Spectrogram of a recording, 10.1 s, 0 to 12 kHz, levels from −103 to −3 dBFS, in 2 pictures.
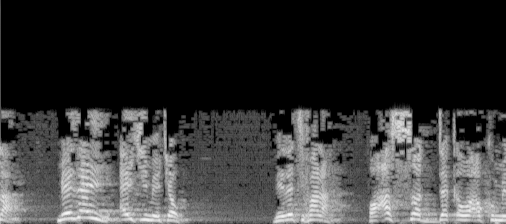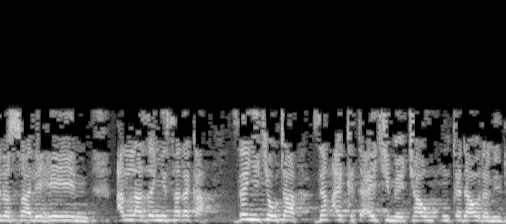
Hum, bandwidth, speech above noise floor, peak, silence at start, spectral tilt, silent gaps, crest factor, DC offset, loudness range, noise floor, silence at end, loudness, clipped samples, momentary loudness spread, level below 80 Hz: none; 6.4 kHz; 38 dB; 0 dBFS; 0 s; -4 dB/octave; none; 16 dB; under 0.1%; 2 LU; -54 dBFS; 0 s; -16 LUFS; under 0.1%; 7 LU; -58 dBFS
